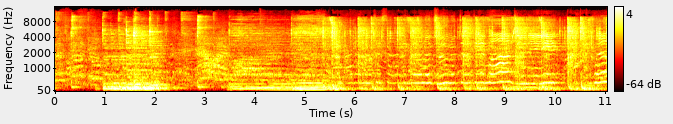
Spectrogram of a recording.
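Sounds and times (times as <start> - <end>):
backing music with beat: 0.0 - 11.0
girl singing pop song: 5.6 - 11.0.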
